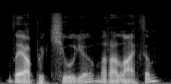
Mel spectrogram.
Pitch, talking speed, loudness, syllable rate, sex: 100 Hz, 245 wpm, -21 LUFS, 6.7 syllables/s, male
